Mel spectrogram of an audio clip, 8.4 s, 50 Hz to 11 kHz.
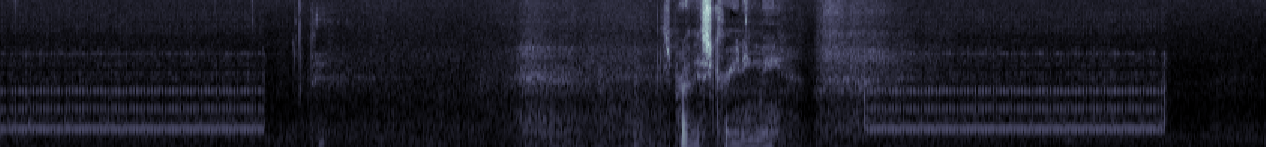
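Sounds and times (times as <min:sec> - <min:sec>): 
steady electronic phone-line tone of an outgoing call: 0:00.0 - 0:01.8, 0:05.8 - 0:07.8
speech: 0:04.4 - 0:05.6.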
